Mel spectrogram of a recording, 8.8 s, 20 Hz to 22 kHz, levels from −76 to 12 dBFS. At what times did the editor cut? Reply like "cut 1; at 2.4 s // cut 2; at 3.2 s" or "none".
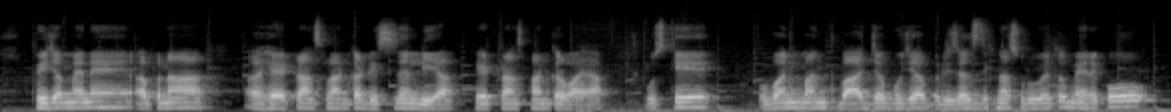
none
